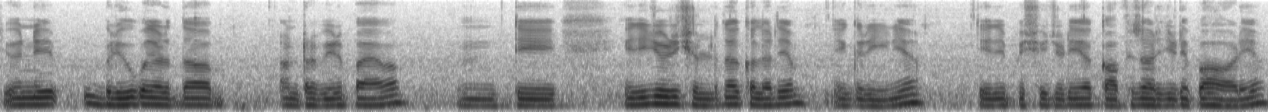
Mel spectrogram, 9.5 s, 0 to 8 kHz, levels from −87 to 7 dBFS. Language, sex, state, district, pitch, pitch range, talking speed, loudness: Punjabi, male, Punjab, Kapurthala, 130 Hz, 125-140 Hz, 175 wpm, -16 LUFS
